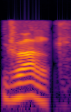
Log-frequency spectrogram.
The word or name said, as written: drunk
